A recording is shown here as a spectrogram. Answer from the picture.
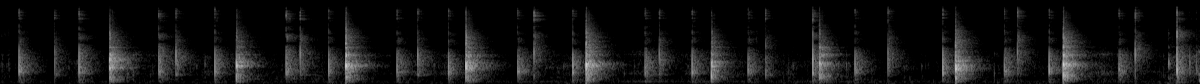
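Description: Ping pong ball in a long rally on a hardwood floor: a steady run of light clicks, about two to three a second, as the ball bounces on the floor and is struck back by paddles.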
